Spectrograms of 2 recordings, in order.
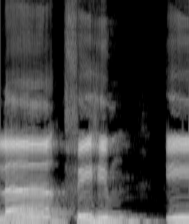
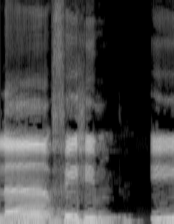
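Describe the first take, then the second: No difference in how they are said.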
